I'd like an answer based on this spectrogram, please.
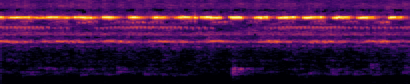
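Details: Cricket chirping meant to repel rats, ease sleep and train birds; a rapid run of very high, sharp pulses, several per second, with a fainter lower trill and a brief thump midway.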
